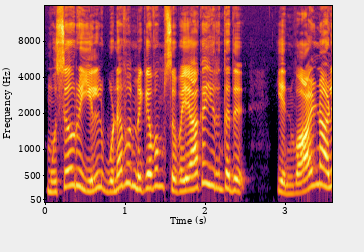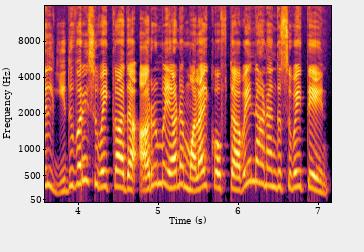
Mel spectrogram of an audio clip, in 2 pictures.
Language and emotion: Tamil, happy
